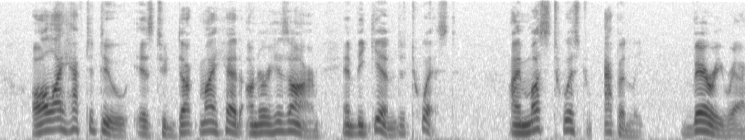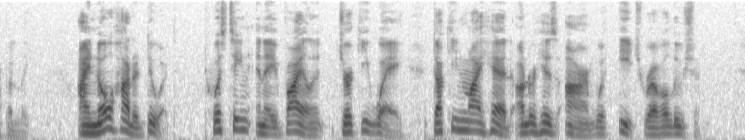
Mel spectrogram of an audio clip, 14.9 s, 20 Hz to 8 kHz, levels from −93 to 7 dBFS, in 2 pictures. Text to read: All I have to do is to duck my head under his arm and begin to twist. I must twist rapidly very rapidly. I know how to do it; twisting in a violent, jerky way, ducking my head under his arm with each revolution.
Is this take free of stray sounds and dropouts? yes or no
no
